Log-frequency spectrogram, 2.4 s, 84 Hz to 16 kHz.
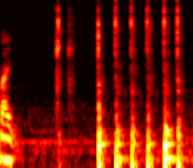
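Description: A quick series of small, sharp plastic clicks and taps as 3D-printed token holders are handled and set down on a cutting mat.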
